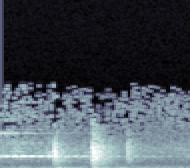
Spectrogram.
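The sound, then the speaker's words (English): A door being shut: a soft knock, then a firmer thud with a click of the latch, and a lighter tap after it, all brief over a quiet steady hum. “You shut that door and leave them be.”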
